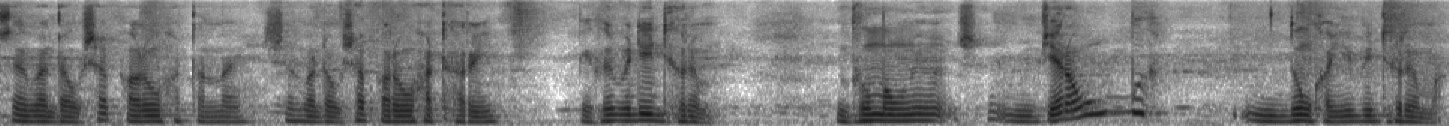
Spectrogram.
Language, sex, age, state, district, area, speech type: Bodo, male, 60+, Assam, Kokrajhar, urban, spontaneous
